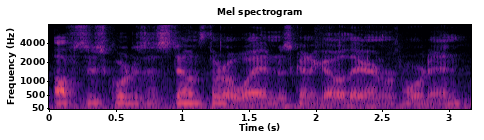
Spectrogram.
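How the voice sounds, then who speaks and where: A man's voice: sits low, level tone, quick pace, crowd noise. A man playing a tabletop game, rambling with lots of fillers and restarts. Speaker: player. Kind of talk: casual tabletop game chat.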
